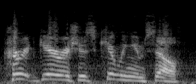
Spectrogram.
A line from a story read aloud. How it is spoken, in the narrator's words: was screaming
